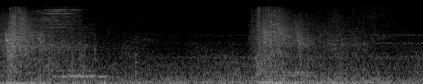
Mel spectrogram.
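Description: Game spells burst with loud whooshing blasts.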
